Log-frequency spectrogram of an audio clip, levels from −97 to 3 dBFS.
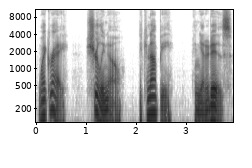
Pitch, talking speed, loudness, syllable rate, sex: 115 Hz, 120 wpm, -20 LUFS, 4.9 syllables/s, male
